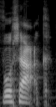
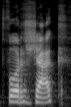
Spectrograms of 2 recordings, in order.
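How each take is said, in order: First: The middle consonant is the Czech trilled ř sound. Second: The middle consonant is a separate r then zh. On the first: "That's how you are supposed to pronounce it" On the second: "They are pronouncing it as Dvoržák because that's the closest you can go to R in English"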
